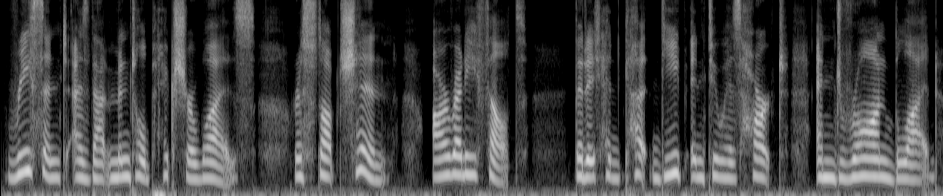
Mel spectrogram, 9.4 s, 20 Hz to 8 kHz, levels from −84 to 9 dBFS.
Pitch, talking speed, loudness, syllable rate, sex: 220 Hz, 125 wpm, -17 LUFS, 3.8 syllables/s, female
